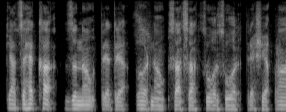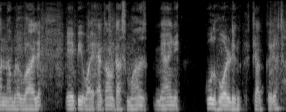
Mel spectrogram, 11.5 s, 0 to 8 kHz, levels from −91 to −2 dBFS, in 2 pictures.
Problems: none marked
